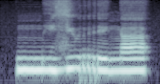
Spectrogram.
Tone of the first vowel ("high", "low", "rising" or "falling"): low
